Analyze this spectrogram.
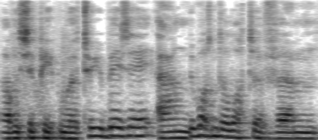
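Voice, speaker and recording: With a Lancashire accent, a man speaks in a somewhat breathy voice at a fairly high pitch and moderate pace, with ordinary pitch variation and audible room echo. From northern England, Lancashire (Chorley area). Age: 60s. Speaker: angler and conservationist. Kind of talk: interview.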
